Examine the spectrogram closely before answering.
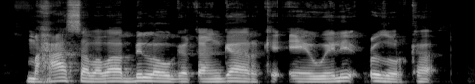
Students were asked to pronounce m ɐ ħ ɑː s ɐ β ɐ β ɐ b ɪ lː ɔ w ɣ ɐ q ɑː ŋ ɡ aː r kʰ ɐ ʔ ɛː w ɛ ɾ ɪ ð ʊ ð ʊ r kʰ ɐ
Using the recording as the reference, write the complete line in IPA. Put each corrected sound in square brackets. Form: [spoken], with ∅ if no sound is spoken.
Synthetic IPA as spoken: m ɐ ħ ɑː s ɐ β ɐ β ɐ b ɪ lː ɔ w ɣ ɐ q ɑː ŋ ɡ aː r kʰ ɐ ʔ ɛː w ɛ [l] ɪ [ʕ] ʊ ð ʊ r kʰ ɐ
